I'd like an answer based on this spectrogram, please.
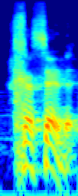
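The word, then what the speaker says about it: חֶסֶד: ஆராதிக்கிறோம் அவருடைய அற்புதமான குணாதிசயங்களில் ஹெசட் என்கிறதான குணாதிசயம் அதை மறந்து விடக்கூடாது. ஹேத சாமக் டாலத் ஹசட் என்று சொல்லி அதை உச்சரிக்க வேண்டும்.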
